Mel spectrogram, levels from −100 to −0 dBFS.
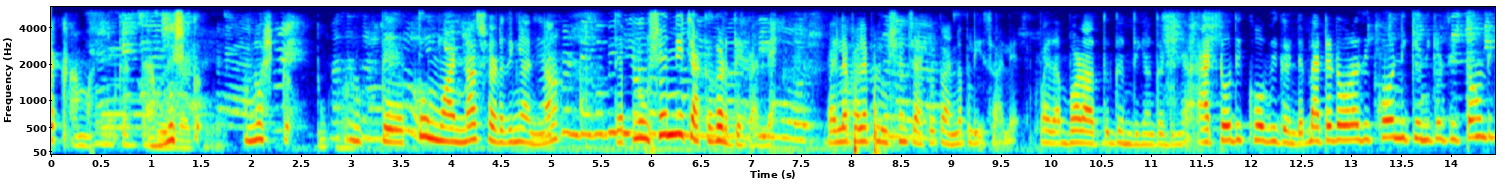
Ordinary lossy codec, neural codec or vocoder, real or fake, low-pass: none; none; real; 5.4 kHz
